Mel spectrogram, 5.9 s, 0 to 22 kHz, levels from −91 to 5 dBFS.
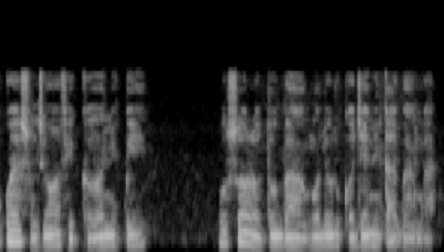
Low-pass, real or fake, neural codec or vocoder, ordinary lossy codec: none; real; none; none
